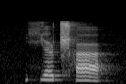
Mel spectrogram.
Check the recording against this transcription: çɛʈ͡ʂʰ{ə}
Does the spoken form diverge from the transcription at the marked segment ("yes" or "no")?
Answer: yes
